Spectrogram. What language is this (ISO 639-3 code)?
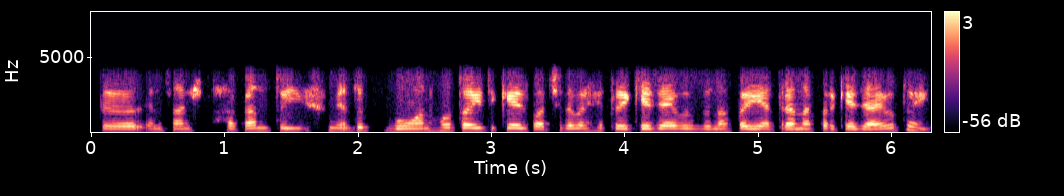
kas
